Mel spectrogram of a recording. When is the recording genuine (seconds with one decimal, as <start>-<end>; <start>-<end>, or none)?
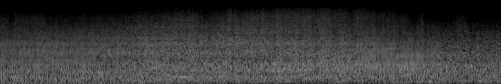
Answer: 1.2-3.6; 4.4-5.0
